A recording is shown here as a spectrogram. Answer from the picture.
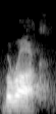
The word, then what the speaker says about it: Barak: And I was asked in the intermission concerning the pronunciation of Barak as opposed to Barak, and I would just say think in your mind of the former Prime Minister of Israel, Ehud Barak, as opposed to other names which may seem a little more distasteful.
